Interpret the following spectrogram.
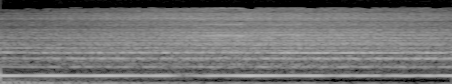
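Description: Intro sound design: a sustained ringing drone, several steady tones held together like a struck bowl, over a low rumble that thins out in the second half.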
